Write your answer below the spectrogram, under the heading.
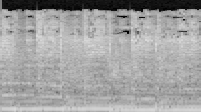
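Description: Loud background music with a steady beat.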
